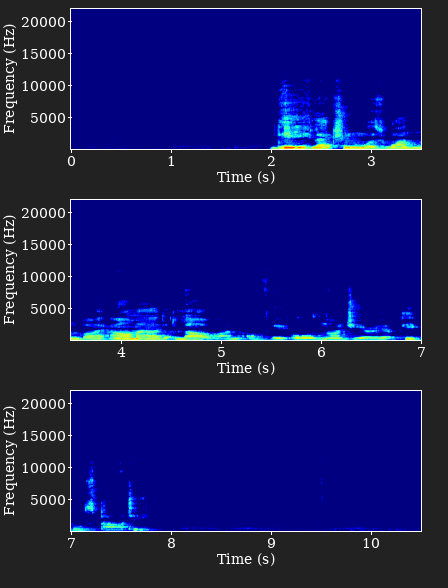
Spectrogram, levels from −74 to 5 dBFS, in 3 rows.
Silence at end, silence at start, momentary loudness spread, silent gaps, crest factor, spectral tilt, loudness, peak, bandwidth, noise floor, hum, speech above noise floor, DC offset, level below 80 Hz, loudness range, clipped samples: 2.8 s; 2 s; 19 LU; none; 22 dB; -7 dB/octave; -27 LUFS; -6 dBFS; 9.8 kHz; -73 dBFS; none; 46 dB; under 0.1%; -82 dBFS; 17 LU; under 0.1%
